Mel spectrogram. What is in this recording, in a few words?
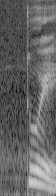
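"dui", Mandarin Chinese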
